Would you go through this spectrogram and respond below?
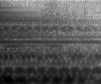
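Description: A single acoustic guitar chord strummed without the open A string, one close bright strum that rings out and slowly fades over about a second.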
